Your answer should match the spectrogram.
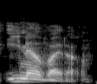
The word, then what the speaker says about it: Henel Vidal: It's Enel Vidal. So the H is silent.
